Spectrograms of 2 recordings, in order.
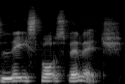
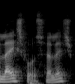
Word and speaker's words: Leigh Sports Village: Peter C says, hi, it's pronounced Lee Sports Village. Is it? Thank you very much, Peter, for the info. I've always referred to it as the Leigh Sports Village, but if it is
